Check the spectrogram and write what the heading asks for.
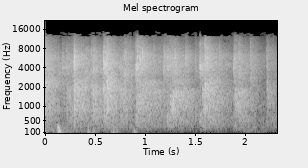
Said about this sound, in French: Oh, clap for David. Clap ah, for David. Applaudissez wow, pour David. Clap for David.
